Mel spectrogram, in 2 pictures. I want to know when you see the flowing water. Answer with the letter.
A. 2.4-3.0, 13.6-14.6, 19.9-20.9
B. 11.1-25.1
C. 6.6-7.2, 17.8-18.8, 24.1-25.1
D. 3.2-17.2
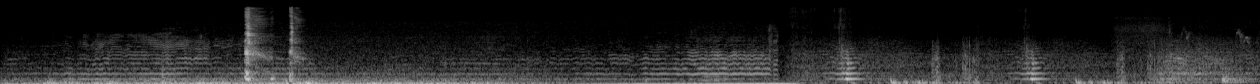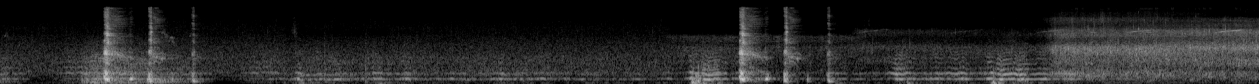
B.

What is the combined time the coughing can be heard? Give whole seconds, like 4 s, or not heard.
3 s.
